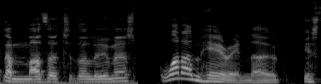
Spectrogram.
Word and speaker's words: Luma: Next up is Rosalina and Lumia. Yeah. So Rosalina and Luma are... Thank you for pronouncing it correctly.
